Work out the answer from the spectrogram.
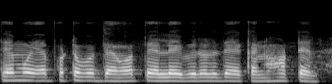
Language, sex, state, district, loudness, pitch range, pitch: Chakma, male, Tripura, Dhalai, -14 LUFS, 165-175 Hz, 170 Hz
